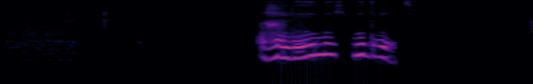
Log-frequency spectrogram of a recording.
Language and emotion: Russian, neutral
